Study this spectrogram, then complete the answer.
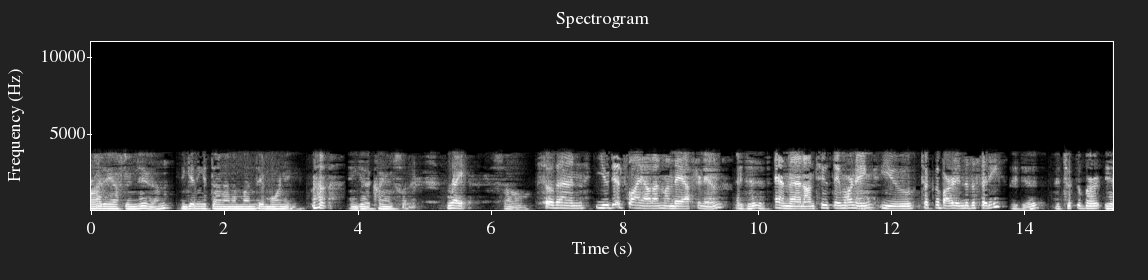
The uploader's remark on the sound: Audio quality was a challenge this week.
